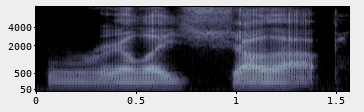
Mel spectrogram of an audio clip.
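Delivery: low, quiet put-down; deadpan mock annoyance under the breath; unimpressed. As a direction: drop low and soft, fed up with the drama. Unimpressed reply to the panicker.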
